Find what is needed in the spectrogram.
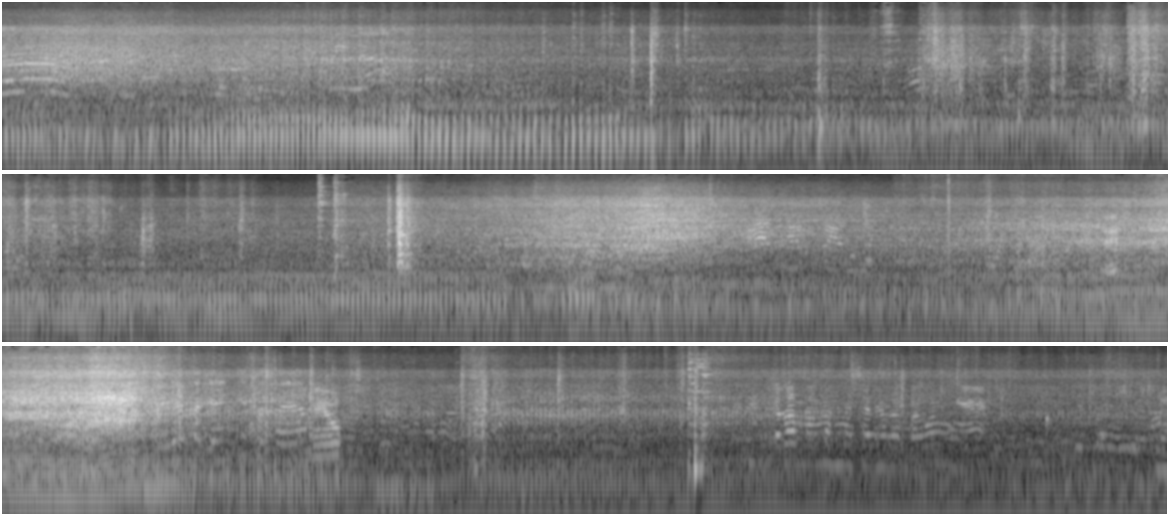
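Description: Motorcycles passing close by on the road, their engines swelling and fading; the loudest pass comes about two to four seconds in, and another comes near eighteen seconds. A single sharp click sounds near the end.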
